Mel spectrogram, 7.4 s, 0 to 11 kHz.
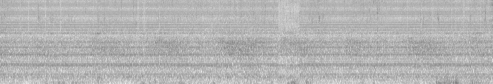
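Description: A Pinion MGU e-bike drive unit runs while riding at 22 km/h in 10th gear at 63 rpm cadence. It makes a steady, faint whir with thin tonal whine lines, mostly buried under continuous wind rush, with no talking.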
